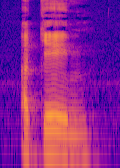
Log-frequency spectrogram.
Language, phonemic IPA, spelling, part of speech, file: Mon, /ʔɛ̀cem/, အစေံ, proper noun, Mnw-အစေံ.oga
- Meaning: Ahsin (a town in Mon State, Myanmar)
